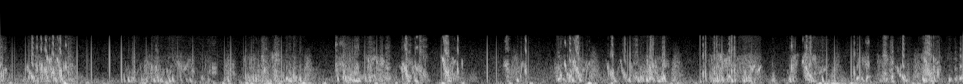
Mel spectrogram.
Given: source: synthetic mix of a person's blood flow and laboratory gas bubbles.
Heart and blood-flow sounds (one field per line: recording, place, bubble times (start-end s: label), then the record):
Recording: Doppler ultrasound of blood flow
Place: subclavian vein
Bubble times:
0.00-0.12 s: bubbles
0.23-0.78 s: bubbles
1.21-2.19 s: bubbles
2.26-2.35 s: bubbles
2.42-3.05 s: bubbles
3.35-3.92 s: bubbles
3.98-4.31 s: bubbles
4.38-4.66 s: bubbles
5.03-5.31 s: bubbles
5.54-5.92 s: bubbles
6.05-6.81 s: bubbles
7.00-7.62 s: bubbles
7.71-7.77 s: bubbles
7.86-8.38 s: bubbles
8.52-8.71 s: bubbles
8.77-9.12 s: bubbles
9.18-9.44 s: bubbles
9.46-9.64 s: bubbles
From the record:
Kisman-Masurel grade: 332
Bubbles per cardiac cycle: rolling drumbeat, 9 or more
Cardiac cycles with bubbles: 50 to 99%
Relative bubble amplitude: moderate (0.250 to 0.450)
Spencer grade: 3 (all of the cardiac periods contain showers or single bubble signals, but not dominating or overriding the cardiac motion signals)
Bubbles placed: anywhere in the cardiac cycle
